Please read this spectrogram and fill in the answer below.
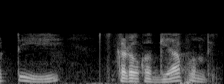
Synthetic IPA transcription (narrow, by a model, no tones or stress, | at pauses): ɐʈːi | ikːɐɽɐɔkɐɡjaːpund̪i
